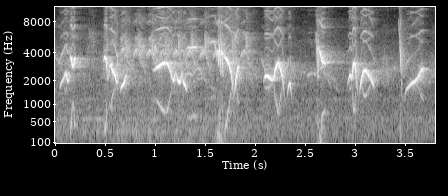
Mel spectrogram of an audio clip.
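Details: Birds in a forest give quick swooping whistles and harsh squeaky notes, closely spaced and overlapping.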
